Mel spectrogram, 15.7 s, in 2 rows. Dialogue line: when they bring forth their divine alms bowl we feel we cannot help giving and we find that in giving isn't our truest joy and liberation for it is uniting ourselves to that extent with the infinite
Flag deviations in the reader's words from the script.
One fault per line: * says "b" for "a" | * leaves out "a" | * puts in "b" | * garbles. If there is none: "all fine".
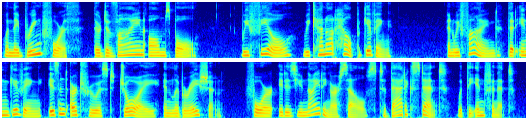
all fine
